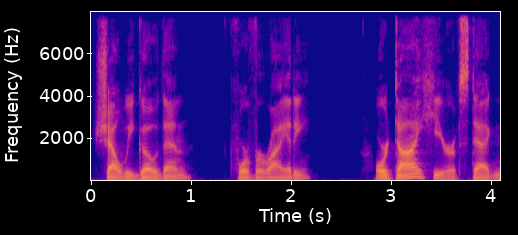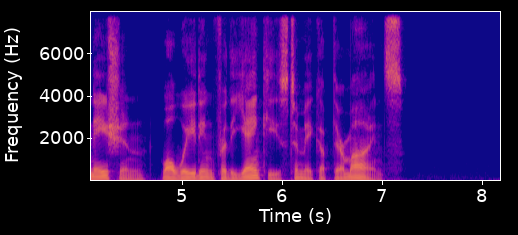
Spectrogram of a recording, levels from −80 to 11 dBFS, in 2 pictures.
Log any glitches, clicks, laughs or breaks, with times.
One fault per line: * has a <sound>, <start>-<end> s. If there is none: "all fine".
all fine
